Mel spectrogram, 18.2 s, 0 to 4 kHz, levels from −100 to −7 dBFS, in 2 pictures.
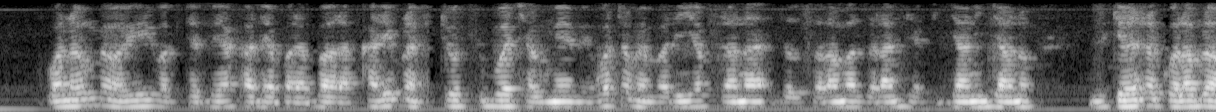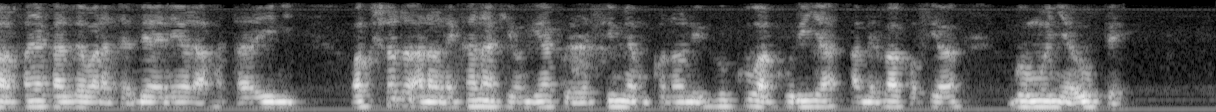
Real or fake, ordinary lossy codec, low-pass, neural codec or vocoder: real; AAC, 24 kbps; 3.6 kHz; none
